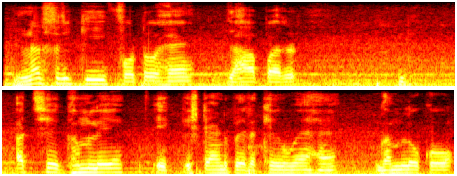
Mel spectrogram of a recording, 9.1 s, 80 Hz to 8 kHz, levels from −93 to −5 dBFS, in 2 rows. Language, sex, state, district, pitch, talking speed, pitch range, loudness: Hindi, male, Rajasthan, Bikaner, 120 Hz, 115 wpm, 115-130 Hz, -12 LUFS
